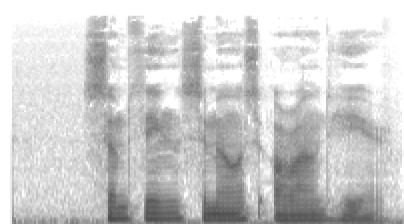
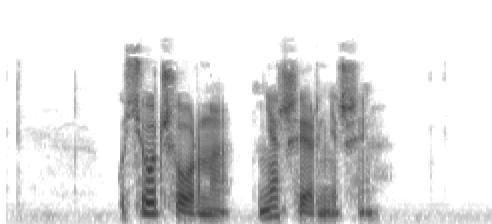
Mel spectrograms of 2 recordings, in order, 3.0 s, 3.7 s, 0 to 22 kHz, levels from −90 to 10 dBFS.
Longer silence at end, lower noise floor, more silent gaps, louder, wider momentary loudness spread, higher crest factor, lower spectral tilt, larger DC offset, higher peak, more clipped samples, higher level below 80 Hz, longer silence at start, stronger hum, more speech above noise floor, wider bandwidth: second, 0 s vs 0.85 s; second, -49 dBFS vs -68 dBFS; neither; second, -27 LUFS vs -18 LUFS; second, 7 LU vs 10 LU; about the same, 18 dB vs 20 dB; first, -5.5 dB/octave vs -3 dB/octave; neither; second, -8 dBFS vs -2 dBFS; neither; first, -42 dBFS vs -58 dBFS; second, 0.1 s vs 0.9 s; neither; second, 23 dB vs 50 dB; first, 16 kHz vs 10 kHz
